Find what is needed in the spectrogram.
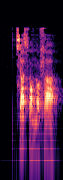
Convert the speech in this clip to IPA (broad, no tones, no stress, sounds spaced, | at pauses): t͡ɕ a s ɾ ɒ n ɒ ʐ a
